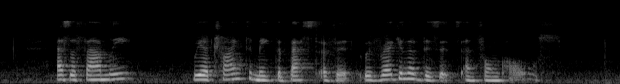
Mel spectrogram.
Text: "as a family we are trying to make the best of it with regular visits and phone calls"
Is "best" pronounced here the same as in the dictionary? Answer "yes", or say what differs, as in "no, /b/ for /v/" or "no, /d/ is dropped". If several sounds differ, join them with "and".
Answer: yes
